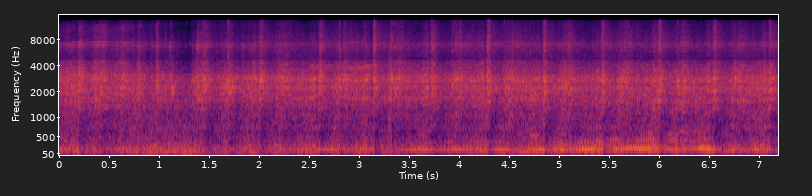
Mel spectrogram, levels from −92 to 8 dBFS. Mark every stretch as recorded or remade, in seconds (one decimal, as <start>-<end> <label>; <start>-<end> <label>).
0.0-3.6 recorded; 3.6-6.2 remade; 6.2-7.2 recorded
